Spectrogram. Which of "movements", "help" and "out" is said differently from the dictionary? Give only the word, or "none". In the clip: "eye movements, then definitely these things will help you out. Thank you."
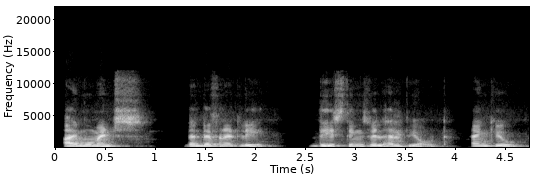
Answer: movements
